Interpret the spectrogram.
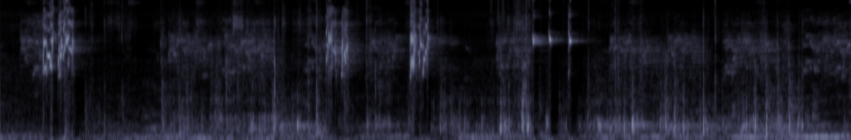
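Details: Chatty fighter lovebird, used to coax other lovebirds into singing, pours out harsh shrill chattering bursts, several loud ones early, then a thin whistled note and softer scratchy twitters against a low droning hum.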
